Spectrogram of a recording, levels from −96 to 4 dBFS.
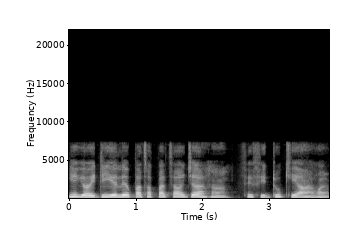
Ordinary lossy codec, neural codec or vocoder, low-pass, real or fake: none; codec, 16 kHz, 1 kbps, FunCodec, trained on LibriTTS, 50 frames a second; 7.2 kHz; fake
